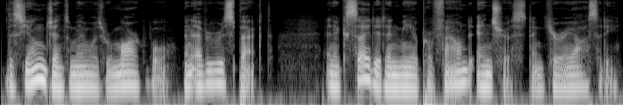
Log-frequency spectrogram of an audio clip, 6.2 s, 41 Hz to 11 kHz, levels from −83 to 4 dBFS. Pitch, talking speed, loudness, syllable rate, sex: 115 Hz, 165 wpm, -19 LUFS, 5.8 syllables/s, male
